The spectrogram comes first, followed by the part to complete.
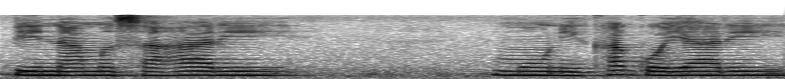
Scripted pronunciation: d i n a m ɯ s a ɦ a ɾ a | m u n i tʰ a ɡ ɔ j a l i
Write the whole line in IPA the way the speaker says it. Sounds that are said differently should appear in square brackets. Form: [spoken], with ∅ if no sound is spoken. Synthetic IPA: [b] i n a m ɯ s a ɦ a ɾ [i] | m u n i [kʰ] a ɡ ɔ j a [ɾ] i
